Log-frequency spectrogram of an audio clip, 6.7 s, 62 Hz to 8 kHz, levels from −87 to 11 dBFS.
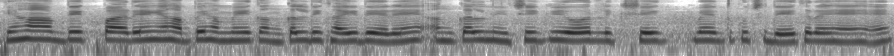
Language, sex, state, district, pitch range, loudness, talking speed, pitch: Hindi, female, Rajasthan, Jaipur, 235-250 Hz, -17 LUFS, 225 wpm, 240 Hz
